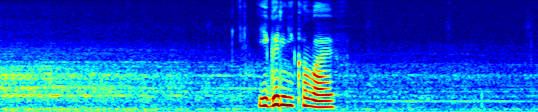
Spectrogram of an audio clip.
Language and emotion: Russian, neutral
